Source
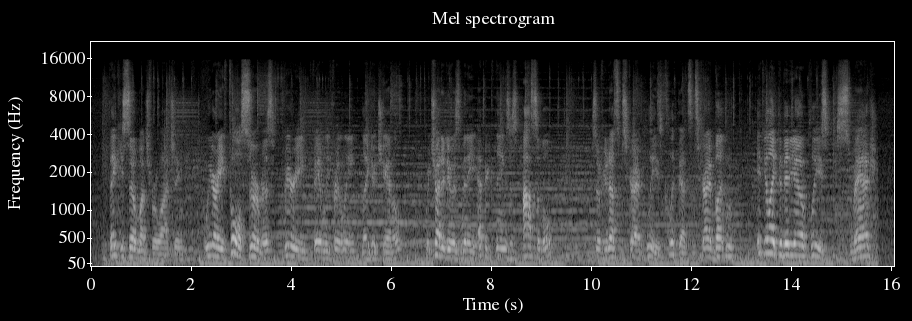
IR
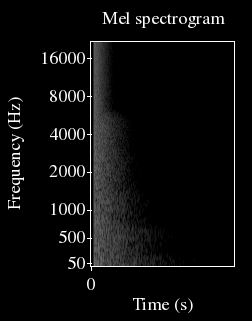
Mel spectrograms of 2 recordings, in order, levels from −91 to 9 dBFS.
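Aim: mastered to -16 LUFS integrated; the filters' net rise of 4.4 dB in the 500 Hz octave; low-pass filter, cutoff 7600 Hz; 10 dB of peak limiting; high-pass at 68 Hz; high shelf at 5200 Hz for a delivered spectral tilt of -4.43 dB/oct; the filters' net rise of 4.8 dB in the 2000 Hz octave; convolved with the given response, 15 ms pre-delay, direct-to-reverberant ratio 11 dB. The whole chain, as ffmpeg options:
-filter_complex "[0:a]highpass=68,lowpass=7.6k,equalizer=f=500:t=o:g=5,equalizer=f=2k:t=o:g=7,highshelf=f=5.2k:g=-6.5,alimiter=limit=-15dB:level=0:latency=1,asplit=2[a][b];[1:a]atrim=start_sample=2205,adelay=15[c];[b][c]afir=irnorm=-1:irlink=0,volume=-16dB[d];[a][d]amix=inputs=2:normalize=0,volume=10.5dB"

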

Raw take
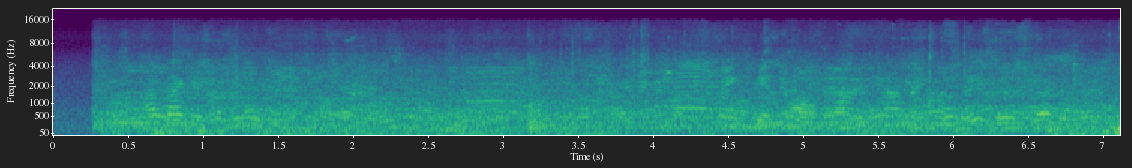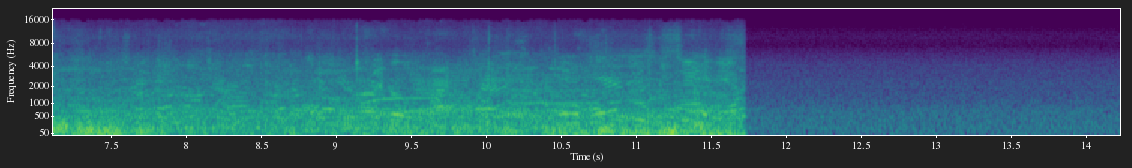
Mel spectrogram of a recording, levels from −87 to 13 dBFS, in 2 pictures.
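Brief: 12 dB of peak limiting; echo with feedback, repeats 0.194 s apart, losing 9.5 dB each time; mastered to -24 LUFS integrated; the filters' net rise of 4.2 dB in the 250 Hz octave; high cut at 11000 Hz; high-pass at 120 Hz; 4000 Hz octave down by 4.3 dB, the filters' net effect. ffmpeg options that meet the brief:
-af "highpass=120,lowpass=11k,equalizer=f=250:t=o:g=6,equalizer=f=4k:t=o:g=-5.5,alimiter=limit=-13dB:level=0:latency=1,aecho=1:1:194|388|582|776:0.335|0.111|0.0365|0.012,volume=-2.5dB"

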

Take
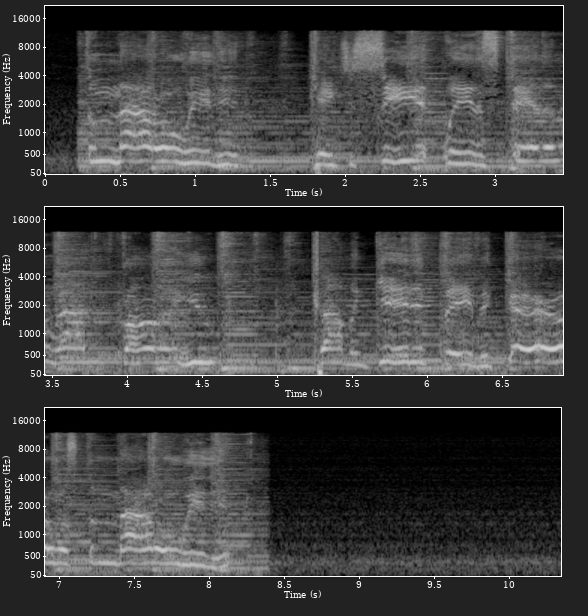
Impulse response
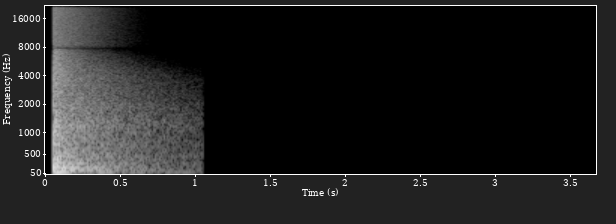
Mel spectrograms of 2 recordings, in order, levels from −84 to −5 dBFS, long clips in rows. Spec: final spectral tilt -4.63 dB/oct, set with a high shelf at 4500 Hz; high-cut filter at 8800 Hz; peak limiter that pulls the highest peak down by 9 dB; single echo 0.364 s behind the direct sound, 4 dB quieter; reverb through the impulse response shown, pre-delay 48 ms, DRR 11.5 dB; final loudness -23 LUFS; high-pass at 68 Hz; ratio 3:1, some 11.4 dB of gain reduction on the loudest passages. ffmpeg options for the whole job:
-filter_complex "[0:a]highpass=68,lowpass=8.8k,highshelf=f=4.5k:g=-7.5,acompressor=threshold=-38dB:ratio=3,alimiter=level_in=11dB:limit=-24dB:level=0:latency=1,volume=-11dB,aecho=1:1:364:0.631,asplit=2[a][b];[1:a]atrim=start_sample=2205,adelay=48[c];[b][c]afir=irnorm=-1:irlink=0,volume=-38.5dB[d];[a][d]amix=inputs=2:normalize=0,volume=17.5dB"

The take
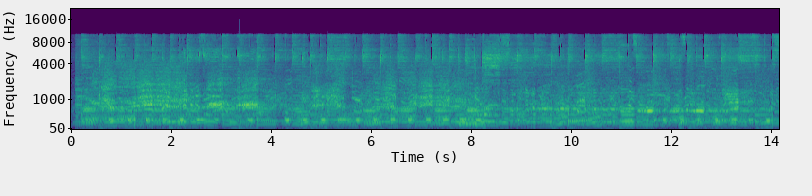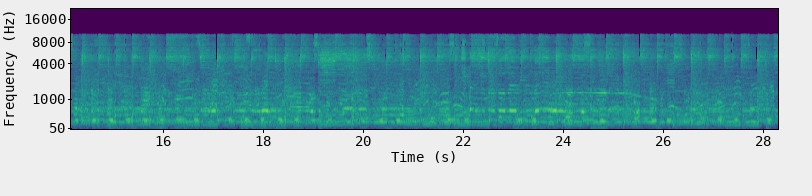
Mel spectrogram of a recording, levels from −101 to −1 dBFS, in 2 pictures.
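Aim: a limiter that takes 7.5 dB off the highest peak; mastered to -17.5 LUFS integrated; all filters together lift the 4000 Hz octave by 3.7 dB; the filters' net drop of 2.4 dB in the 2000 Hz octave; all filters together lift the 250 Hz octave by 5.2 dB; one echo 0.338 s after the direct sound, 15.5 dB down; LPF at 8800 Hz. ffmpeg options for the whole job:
-af "lowpass=8.8k,equalizer=f=250:t=o:g=6,equalizer=f=2k:t=o:g=-4.5,equalizer=f=4k:t=o:g=6,alimiter=limit=-19.5dB:level=0:latency=1,aecho=1:1:338:0.168,volume=12dB"

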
